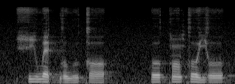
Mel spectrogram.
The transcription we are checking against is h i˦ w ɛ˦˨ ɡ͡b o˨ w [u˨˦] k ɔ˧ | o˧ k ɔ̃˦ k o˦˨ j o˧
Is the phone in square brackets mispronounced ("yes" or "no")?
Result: no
